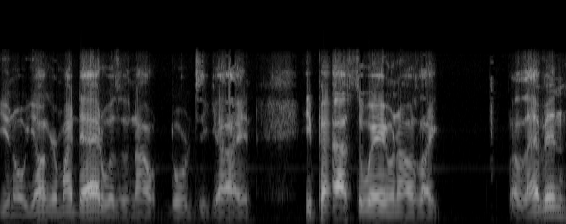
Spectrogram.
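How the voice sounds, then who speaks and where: An unremarkable speaking voice from a man, moderate in speed and ordinary in pitch variation. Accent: American. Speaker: podcast host. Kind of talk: casual chat. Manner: jokey, humorous.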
